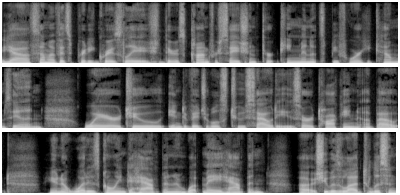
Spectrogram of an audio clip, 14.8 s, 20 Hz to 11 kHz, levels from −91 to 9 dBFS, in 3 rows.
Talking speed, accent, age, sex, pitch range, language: 160 wpm, American, 50-69, female, 130-145 Hz, English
